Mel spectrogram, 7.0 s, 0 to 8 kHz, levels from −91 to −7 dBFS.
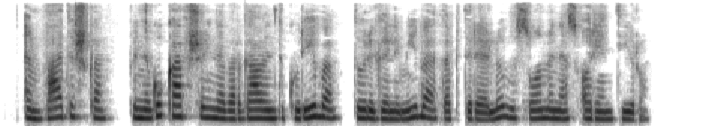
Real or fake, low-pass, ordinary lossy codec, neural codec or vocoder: real; 7.2 kHz; AAC, 32 kbps; none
